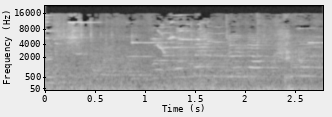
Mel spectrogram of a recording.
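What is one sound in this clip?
A ticket gate beeps.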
